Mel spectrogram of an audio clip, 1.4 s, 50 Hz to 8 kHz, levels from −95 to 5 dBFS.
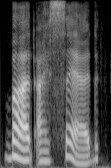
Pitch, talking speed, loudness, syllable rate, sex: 190 Hz, 130 wpm, -18 LUFS, 2.6 syllables/s, female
